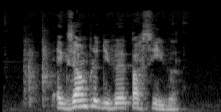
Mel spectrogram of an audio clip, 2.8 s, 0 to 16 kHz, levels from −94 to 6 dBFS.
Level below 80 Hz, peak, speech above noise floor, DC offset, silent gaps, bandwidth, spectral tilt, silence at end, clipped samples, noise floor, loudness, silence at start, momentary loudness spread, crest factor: -60 dBFS; -4 dBFS; 26 dB; under 0.1%; none; 11 kHz; -7.5 dB/octave; 0.5 s; under 0.1%; -48 dBFS; -23 LUFS; 0.35 s; 18 LU; 22 dB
